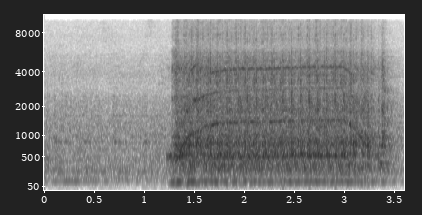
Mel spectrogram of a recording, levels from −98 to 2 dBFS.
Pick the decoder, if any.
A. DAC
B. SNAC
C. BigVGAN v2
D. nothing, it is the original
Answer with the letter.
D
